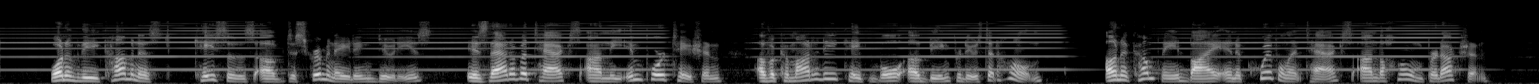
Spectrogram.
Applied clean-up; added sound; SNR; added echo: none; Bowed string instrument; 15 dB; none.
